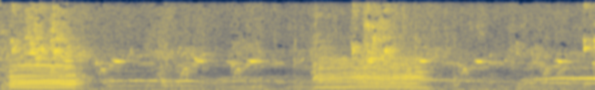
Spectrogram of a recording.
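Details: Cows grazing freely on a green pasture hill in the afternoon give two long harmonic moos, the first short and the second drawn out over a second, with a fainter lowing between and light bird chirps behind.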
